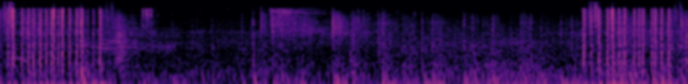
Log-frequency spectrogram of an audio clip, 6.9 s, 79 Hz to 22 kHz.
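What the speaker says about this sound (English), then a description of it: "Friendly bombing run." A friendly bombing run in Call of Duty: Advanced Warfare on PS3: dense, loud bursts of explosions and rapid gunfire that crackle almost without pause, briefly easing mid-way before a heavy barrage returns near the end.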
